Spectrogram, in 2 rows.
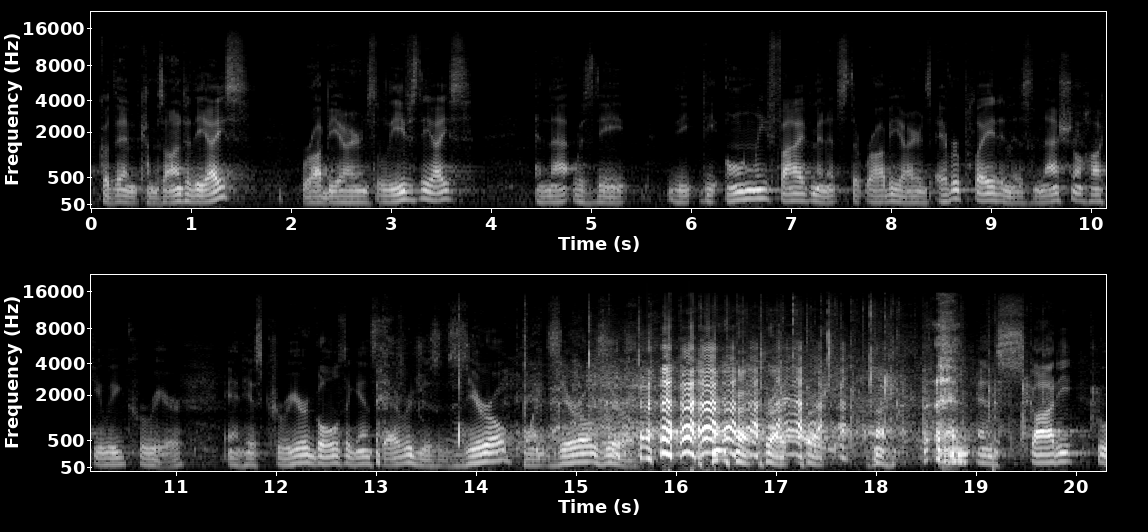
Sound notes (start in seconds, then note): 14.3 laughter; 16.2 applause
